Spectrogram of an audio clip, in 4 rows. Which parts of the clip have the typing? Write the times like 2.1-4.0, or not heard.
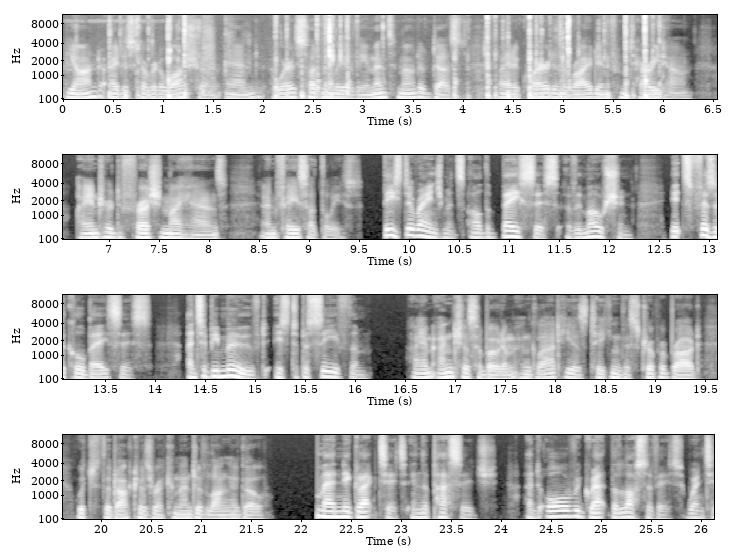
0.0-6.0.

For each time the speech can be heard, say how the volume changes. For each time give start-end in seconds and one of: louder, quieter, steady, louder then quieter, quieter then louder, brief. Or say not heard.
0.0-26.0 steady.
